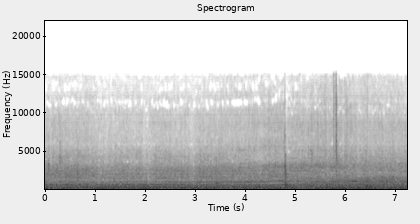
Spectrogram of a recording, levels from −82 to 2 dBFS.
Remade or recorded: remade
